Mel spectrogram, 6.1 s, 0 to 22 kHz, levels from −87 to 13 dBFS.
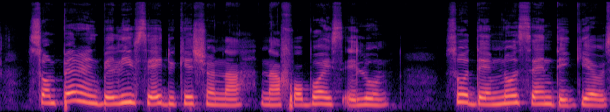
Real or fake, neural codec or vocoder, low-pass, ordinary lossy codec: real; none; none; none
